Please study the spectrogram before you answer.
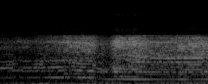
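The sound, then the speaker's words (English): High-revving engine whine of a racing motorcycle leaning into a medium-fast left-hand bend during a road race, steady buzzing harmonics swelling gradually louder, with a brief dip in level midway before the engine note picks up again, no voices. “Swings the bike over to take this medium-fast left-hander and comes into view.”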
